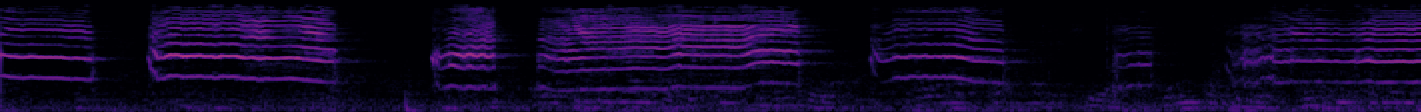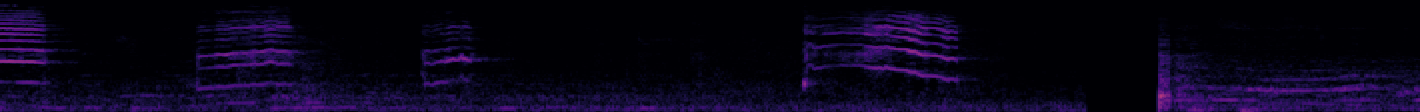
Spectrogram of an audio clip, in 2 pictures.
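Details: A female pet otter repeatedly gives high, whiny squeals and short chirping squeaks, some rising and falling, in uneven bursts. Faint human voices and household noise come in between calls and near the end.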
